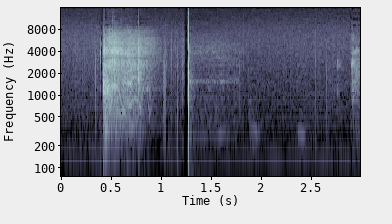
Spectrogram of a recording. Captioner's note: crying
